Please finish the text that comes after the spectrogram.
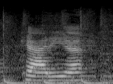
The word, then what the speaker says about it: Käärijä: going like oh let's listen to this carrier by the way practice and pronunciation that's how you pronounce it I speak Spanish um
